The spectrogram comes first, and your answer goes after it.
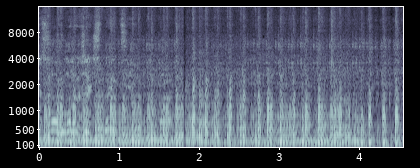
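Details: Kawasaki AR125 two-stroke motorcycle, first start after two to three years unused, during basic service and carburetor cleaning: uneven crackling beat around three pops a second, rough but catching and running.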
